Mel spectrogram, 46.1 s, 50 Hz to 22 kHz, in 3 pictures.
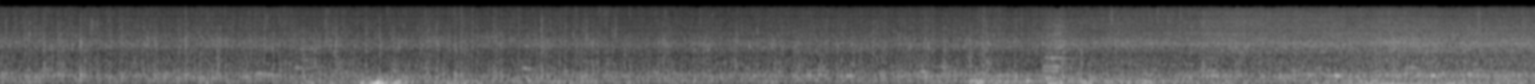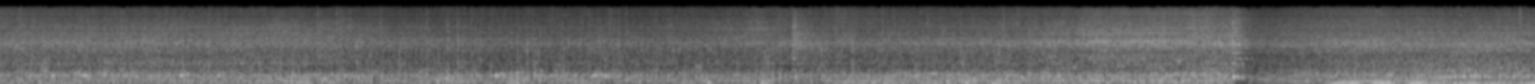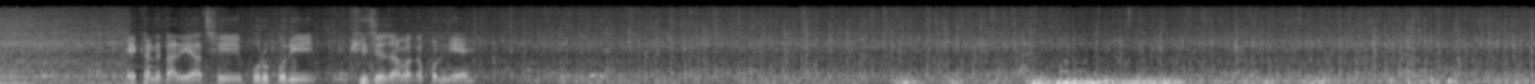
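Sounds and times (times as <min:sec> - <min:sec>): vehicles passing: 0:00.0 - 0:41.3
rain hiss: 0:00.0 - 0:46.0
car horns tooting: 0:10.4 - 0:11.0, 0:23.2 - 0:23.8, 0:27.5 - 0:31.5
low engine drone: 0:11.9 - 0:19.0, 0:28.0 - 0:32.0.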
